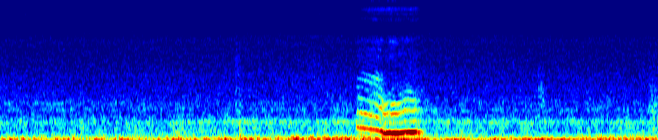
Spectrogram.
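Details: Sleeping seven-month-old Chihuahua named Chocolate letting out a single loud snore: a brief nasal, whistle-like tone that slides downward and then levels off, over a quiet indoor room hum.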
